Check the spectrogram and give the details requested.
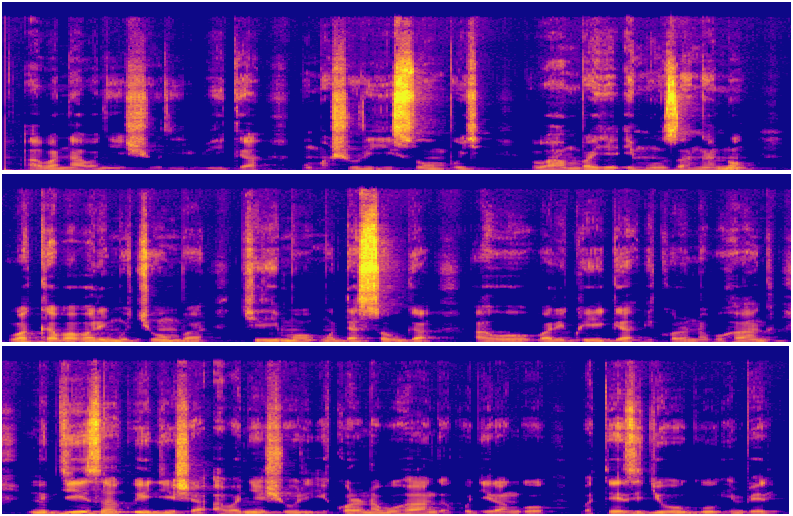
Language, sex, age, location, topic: Kinyarwanda, male, 25-35, Nyagatare, education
